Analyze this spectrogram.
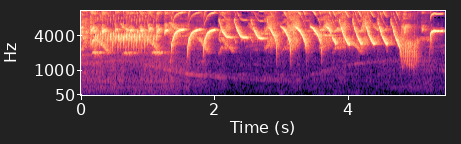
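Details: Canary song used as a lure to get silent canaries singing: a buzzy trill opens, then rapid down-slurred whistled notes repeated several times a second, ending in a short rasp and a bright high note.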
